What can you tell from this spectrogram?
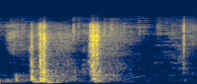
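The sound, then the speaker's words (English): A door is handled: a couple of solid clunks and rattles in quick succession, then a quieter knock-like thud a moment later, with no voices. “Who was that at the door?”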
